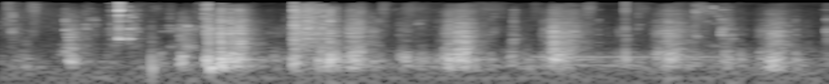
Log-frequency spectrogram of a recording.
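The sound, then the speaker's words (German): Someone eats salty crispbread with repeated dry, brittle crunches. Each bite cracks sharply, and chewing crackles in a loose, uneven rhythm. “Ist ganz gut, ne? Salziges Knäckebrot.”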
